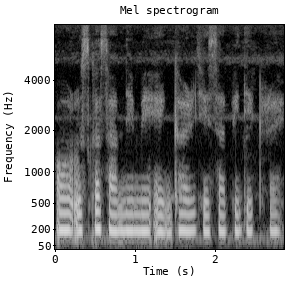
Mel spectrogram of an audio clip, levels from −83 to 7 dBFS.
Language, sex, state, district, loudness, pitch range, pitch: Hindi, female, Arunachal Pradesh, Lower Dibang Valley, -17 LUFS, 175-185 Hz, 180 Hz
